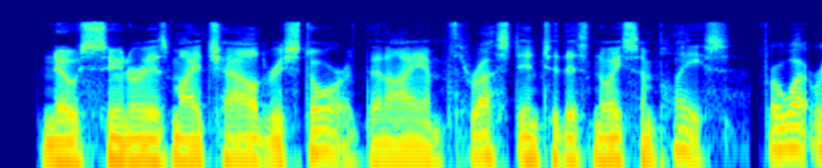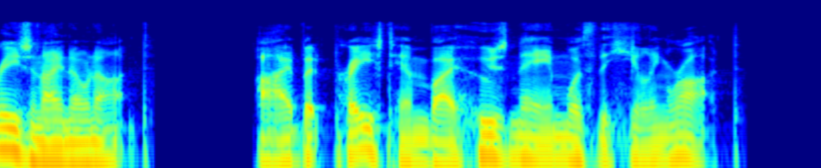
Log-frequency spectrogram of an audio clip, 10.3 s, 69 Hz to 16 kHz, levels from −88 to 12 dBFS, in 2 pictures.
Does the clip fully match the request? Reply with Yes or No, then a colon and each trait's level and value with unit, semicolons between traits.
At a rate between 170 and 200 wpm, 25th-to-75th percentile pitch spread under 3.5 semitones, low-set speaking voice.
Yes: average, 180 wpm; average, 2.9 semitones; very low, 85 Hz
